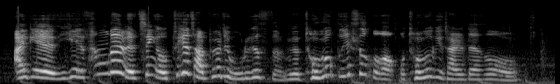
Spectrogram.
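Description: A woman talks at a fairly quick pace with hardly any pauses, in a high pitch with a slight Daegu accent. Her tone is animated and her pitch swings very wide. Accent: slight Daegu dialect slipping in. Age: 20s. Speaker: streamer and game teacher; streamer, game teacher. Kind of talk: casual game coaching chat. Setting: voice call over Discord.

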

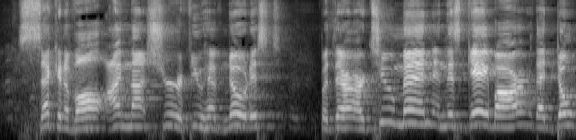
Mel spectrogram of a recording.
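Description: Raising and projecting his voice, a man speaks at an extremely high pitch with ordinary pitch variation and a moderate pace. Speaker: stand-up comedian. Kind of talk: stand-up comedy performance. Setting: live comedy club with audience. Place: stage. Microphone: handheld.

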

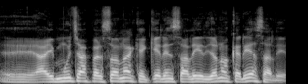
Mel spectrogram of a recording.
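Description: A man speaks with a Dominican accent and fairly even intonation. The sound is dry, with no echo. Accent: non-Spanish (Dominican). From Dominican Republic. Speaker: pastor. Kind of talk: testimony. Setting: outdoors. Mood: warm, reflective, smiling. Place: forest. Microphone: lapel.

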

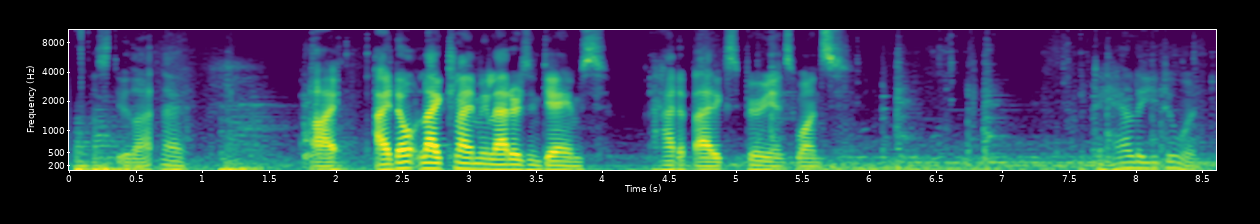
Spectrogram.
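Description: Clear music plays in the background as a man speaks at a fairly slow pace. His fairly low voice swings very widely in pitch. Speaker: gaming YouTuber. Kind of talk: let's play commentary. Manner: animated.

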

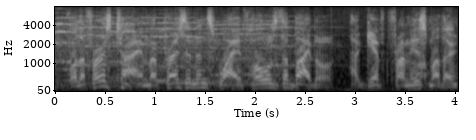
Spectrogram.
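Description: Clear music plays in the background as a man speaks at a moderate pace and medium pitch with lively intonation, very even loudness and a dry sound with no echo. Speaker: newsreel narrator. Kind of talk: 1960s newsreel narration. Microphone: old recording.

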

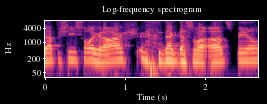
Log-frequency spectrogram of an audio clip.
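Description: A man speaks in a high voice with flat, monotone intonation. The background is quiet. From Kempen, Belgium. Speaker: comedian. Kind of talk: interview answer. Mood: cheerful, relaxed, smiling. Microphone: video call.

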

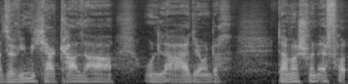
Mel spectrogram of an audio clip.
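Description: A man's somewhat breathy voice. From Germany, Sinto background. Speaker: pastor and missionary among Roma; pastor. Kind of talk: interview testimony. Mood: earnest, engaged storytelling. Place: studio. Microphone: headset.

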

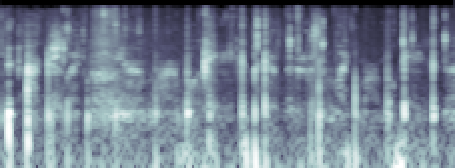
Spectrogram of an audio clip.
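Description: A woman whispers at a fairly quick pace. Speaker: ASMR creator. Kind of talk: soft-spoken ASMR role-play. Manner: soft intimate close-mic voice. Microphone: phone near.

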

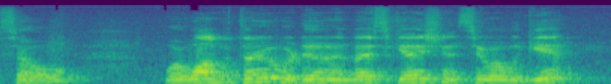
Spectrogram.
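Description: In a room with audible echo, a man speaks in a dark, mellow tone with monotone, flat intonation. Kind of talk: casual vlog intro and walkthrough commentary. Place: classroom. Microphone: camera far.

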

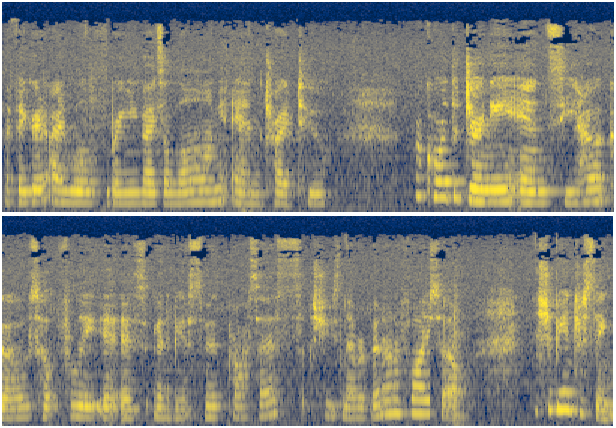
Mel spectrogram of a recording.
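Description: Over light background noise, a woman speaks at a moderate pace. Her pitch varies in an ordinary way. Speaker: mom vlogger. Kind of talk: casual vlog chat. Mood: hopeful, slightly nervous. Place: home room. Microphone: phone near.

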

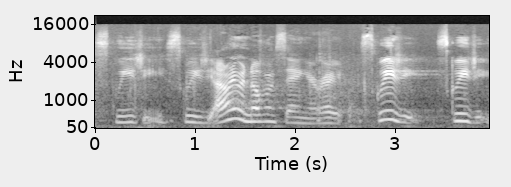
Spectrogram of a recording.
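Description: A woman talks at a moderate pace with fairly high pitch and lively intonation. Faint background noise can be heard.

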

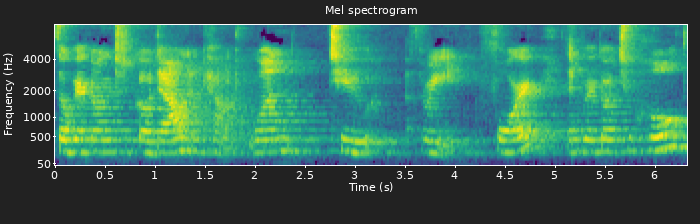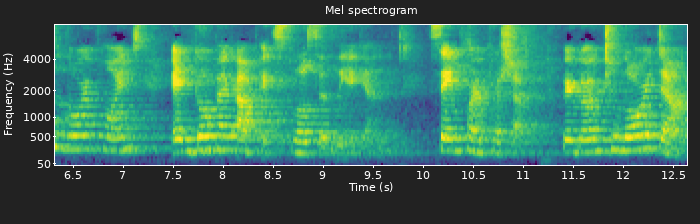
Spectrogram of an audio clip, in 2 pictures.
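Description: A woman speaks at a fairly slow pace in a flat monotone, with audible echo from the room. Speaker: fitness instructor. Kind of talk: tutorial. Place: empty room.

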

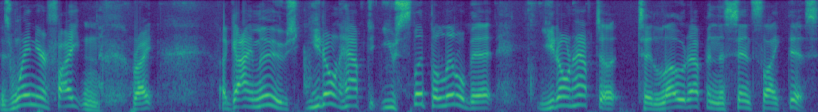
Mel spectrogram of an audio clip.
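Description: Noticeable background noise sits behind the speaker. He is a man who talks at a fairly slow pace. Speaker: boxing instructor. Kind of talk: tutorial. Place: garage. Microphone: lapel.

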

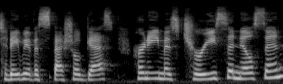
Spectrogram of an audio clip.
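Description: A woman speaks at a fairly quick pace with ordinary pitch variation and a high pitch. The sound is dry with no echo, over a quiet background. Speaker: fitness coach. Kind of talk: podcast interview. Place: studio. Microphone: studio mic.

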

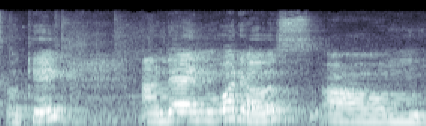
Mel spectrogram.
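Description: A woman talks with ordinary pitch variation. Faint music plays in the background, and there is audible room echo. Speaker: family vlogger. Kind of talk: casual vlog chat. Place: kitchen. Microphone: phone near.

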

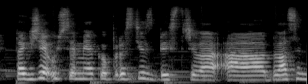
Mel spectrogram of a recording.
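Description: A woman speaks at a fairly high pitch and a fairly slow pace, with ordinary pitch variation. Faint music plays in the background. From Czech Republic, Trutnov. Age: 20s. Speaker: vlogger. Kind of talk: casual story time talk to camera. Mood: earnest, slightly skeptical. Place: home room.

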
